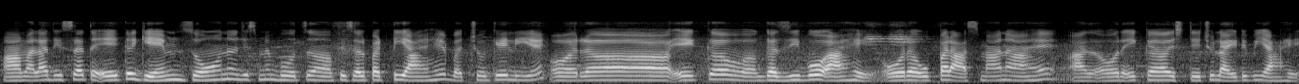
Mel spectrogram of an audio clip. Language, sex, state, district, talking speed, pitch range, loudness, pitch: Marathi, female, Maharashtra, Sindhudurg, 110 wpm, 185-210 Hz, -15 LUFS, 195 Hz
